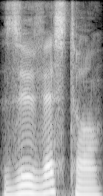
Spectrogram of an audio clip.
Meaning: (noun) New Year's Eve; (proper noun) a male given name
- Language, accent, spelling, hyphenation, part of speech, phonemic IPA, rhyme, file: German, Germany, Silvester, Sil‧ves‧ter, noun / proper noun, /zɪlˈvɛstɐ/, -ɛstɐ, De-Silvester.ogg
